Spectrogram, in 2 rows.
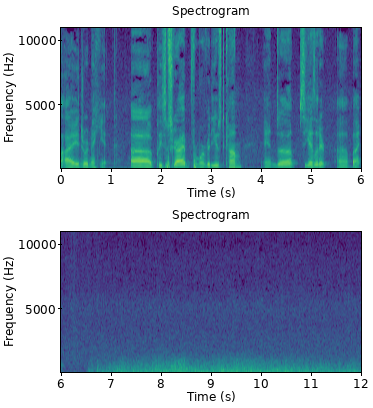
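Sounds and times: low rumbling: 6.6 - 12.0.

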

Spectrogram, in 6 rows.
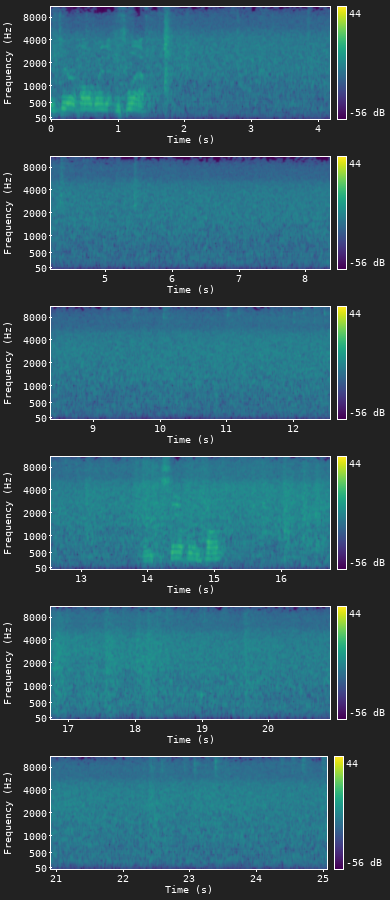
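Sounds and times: air machinery rushing: 8.1 - 25.0.

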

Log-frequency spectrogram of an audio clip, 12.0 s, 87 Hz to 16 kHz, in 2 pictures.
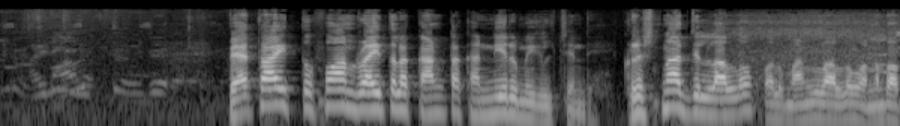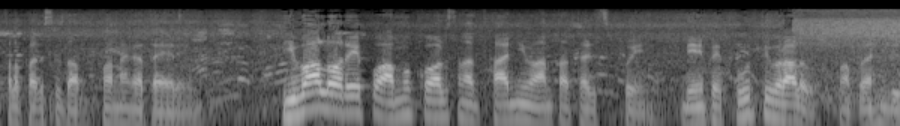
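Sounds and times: man talking: 0.0 - 12.0
steady high hiss: 4.4 - 12.0.

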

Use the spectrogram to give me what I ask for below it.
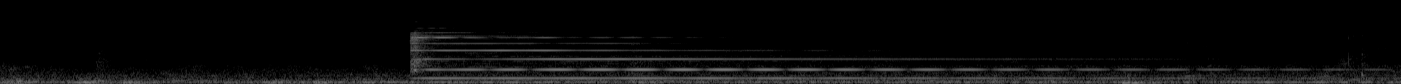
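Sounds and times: singing bowl ringing: 4.1 - 14.0.

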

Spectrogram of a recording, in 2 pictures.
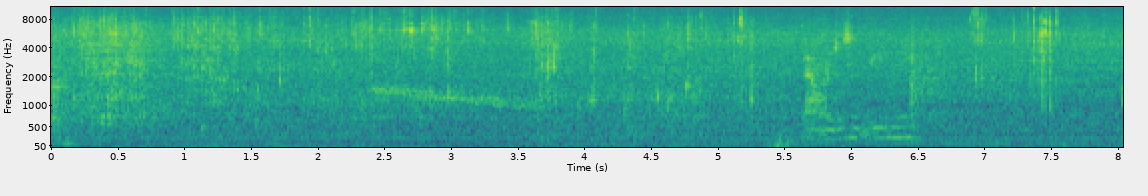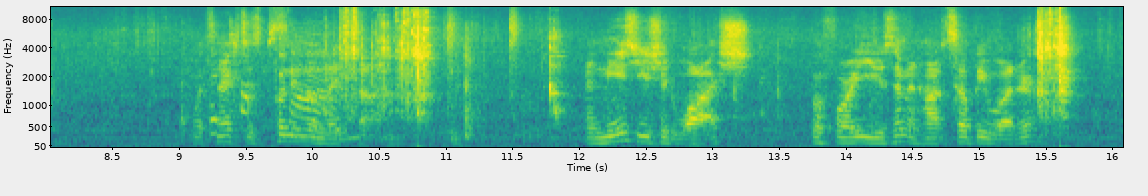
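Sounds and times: liquid trickling into jar: 0.0 - 5.4, 6.9 - 7.6.

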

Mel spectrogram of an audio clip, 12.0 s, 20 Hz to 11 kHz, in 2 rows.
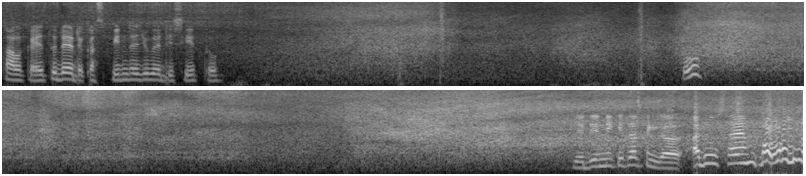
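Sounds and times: garden hose spraying water: 0.0 - 12.0.

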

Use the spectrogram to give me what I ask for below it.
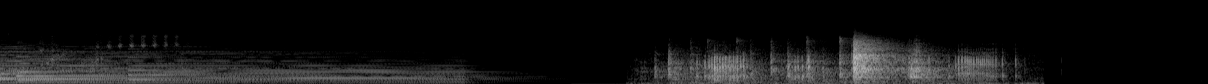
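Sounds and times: door latch clicks and rattles: 6.4 - 10.4
heavy wooden door thunk: 6.4 - 10.4.

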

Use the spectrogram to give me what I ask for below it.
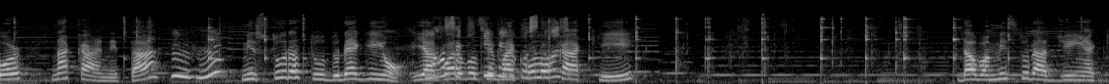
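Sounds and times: soft background music: 0.0 - 11.0
spoon clinking ceramic dish: 1.2 - 3.2, 5.4 - 10.4.

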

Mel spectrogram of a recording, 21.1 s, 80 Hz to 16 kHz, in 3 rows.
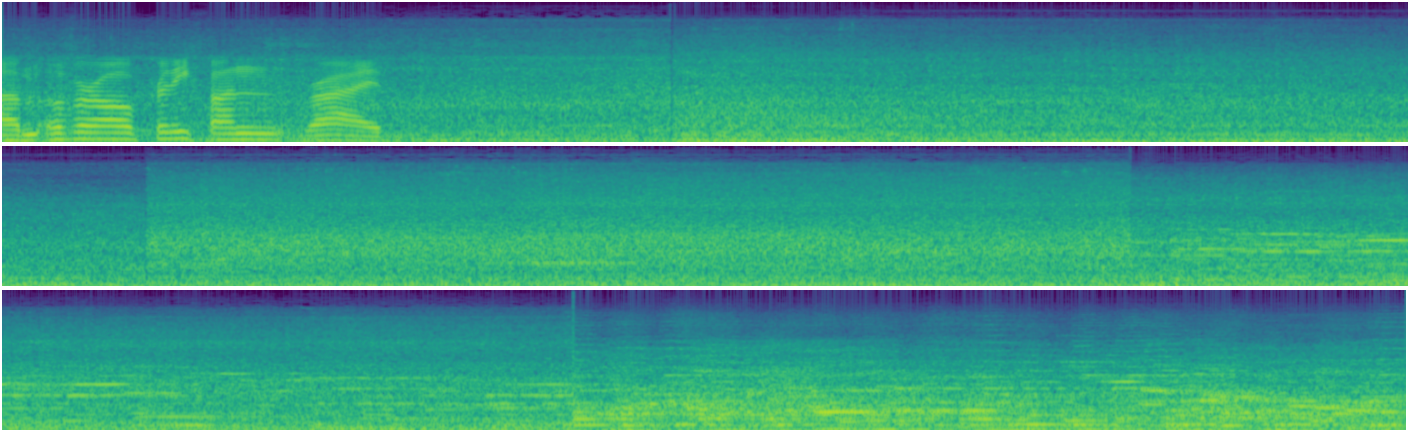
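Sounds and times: outdoor background rumble and hiss: 0.0 - 17.3.

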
